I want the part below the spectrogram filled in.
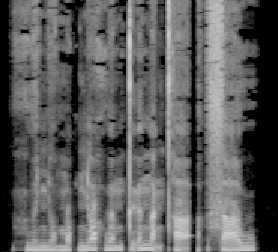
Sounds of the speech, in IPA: h ṳ˨˩ ə̯ ɲ ɔ̤˨˩ m ɔ˨˩ k̚ ɲ ɔ˧ h w ə˨˦ m t̪ ɨ̰˧˥ ə̯ n a̰˧˨ ŋ t̪ʰ a̰ː˧˨ ʔ | s a˨˦ w

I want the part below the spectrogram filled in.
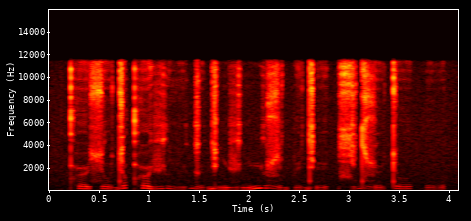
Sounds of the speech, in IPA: qʰ y˦˨ s o˦˨ d u˥ qʰ u˦˨ vʲ u˦˨ ʎ y˨˥ ɡ ø˨˩˦ ɡ i˨ ɲ vʲ u˨˩˦ ɲ mʲ u˥ ɮ ɪ˨ d p e˨˩˦ d ʔ ɪ˨˥ | ɕ ɪ˨˥ d ɮ ø˨˩˦ t o˥ | o˨˩˦

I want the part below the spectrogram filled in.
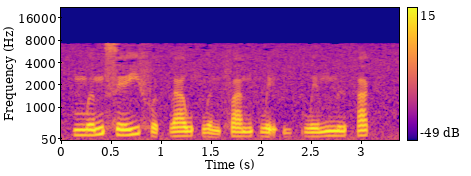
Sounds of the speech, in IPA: m ə˨˦ n s e˨˦ j f ə˨˩ t̚ l a˧ w h w ə˧˩ n f a˧ n k w ḛ˧˨ ʔ i̤˨˩ k w e˨˦ m n ɨ˧ h a˦˥ k̚

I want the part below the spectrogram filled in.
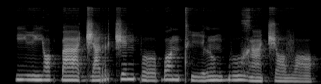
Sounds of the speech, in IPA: j iː˨ j ɔ˨ k͡p aː˨ d͡ʒ a˨ r t͡ʃ e˦ ŋ p oː˨ ɓ ɔ˦ n tʰ iː˨ l ũ˦ ɡ͡b uː˦ ɣ ã˨ t͡ʃ ɔ˨ v ɔ˨

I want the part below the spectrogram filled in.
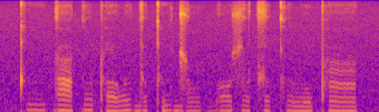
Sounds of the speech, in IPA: kʰ iː˦ ɡ a˦˨ k ɪ˦˨ pʰ ɛ˨ w ɪ˦˨ ɡ e˨ kʼ i˦ d͡ʒ uː˨ ɡ͡b oː˦ ʃ ɪ˦ t͡s ɪ˦ kʰ ɪ˦ m ũ˨ pʰ ã˦

